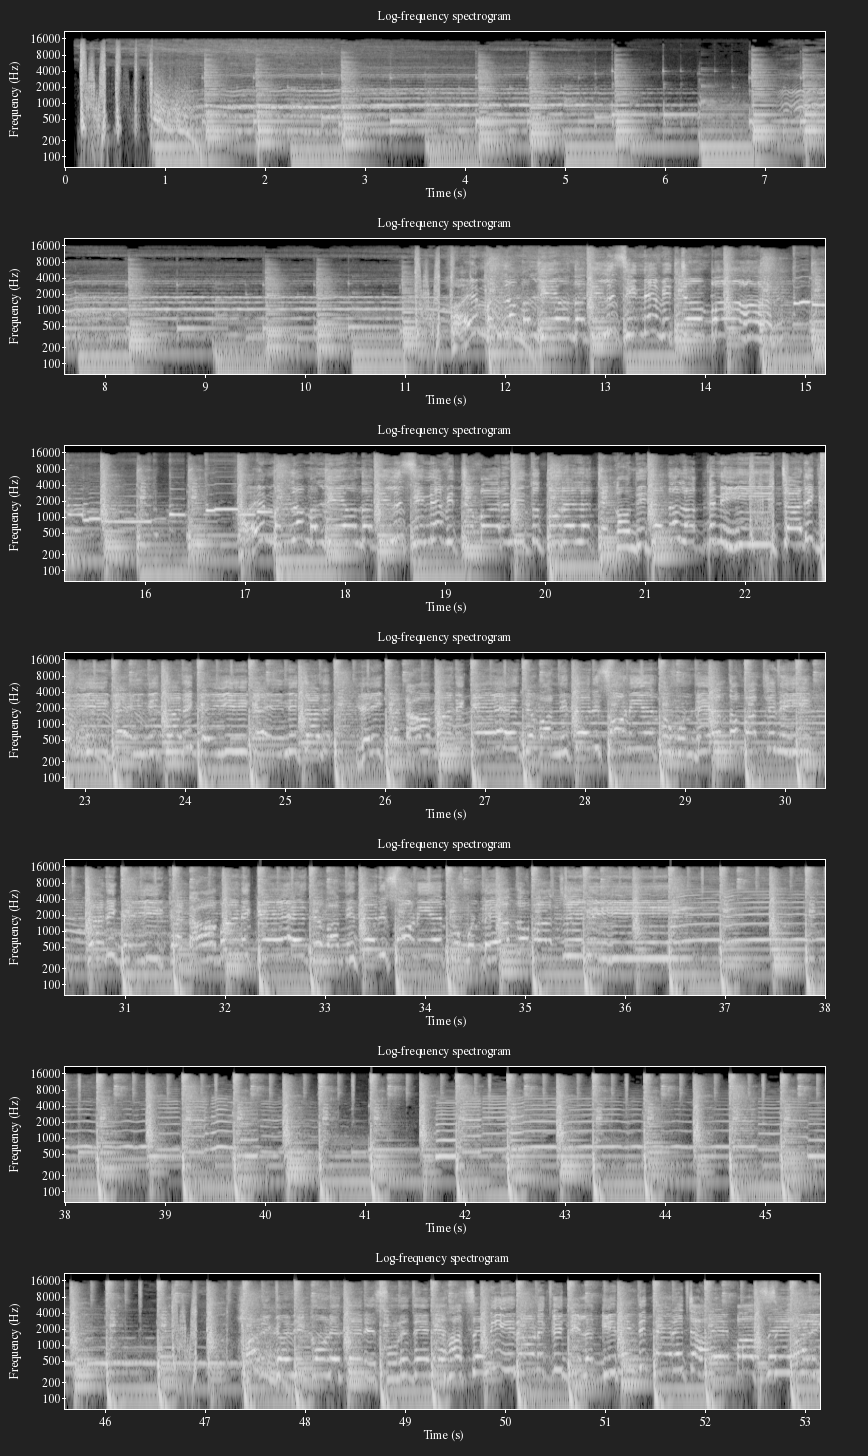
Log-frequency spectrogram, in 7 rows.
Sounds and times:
Music: 0.2 - 53.1.

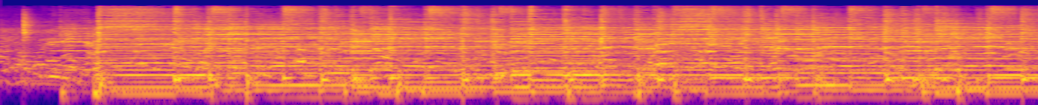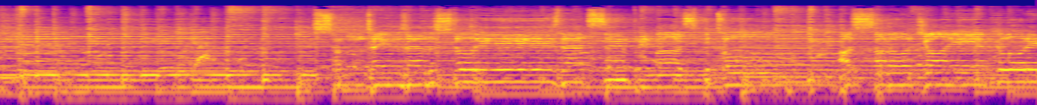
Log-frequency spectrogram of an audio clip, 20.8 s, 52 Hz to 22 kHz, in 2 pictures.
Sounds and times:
Accordion: 0.4 - 20.7
Singing: 13.5 - 20.7.

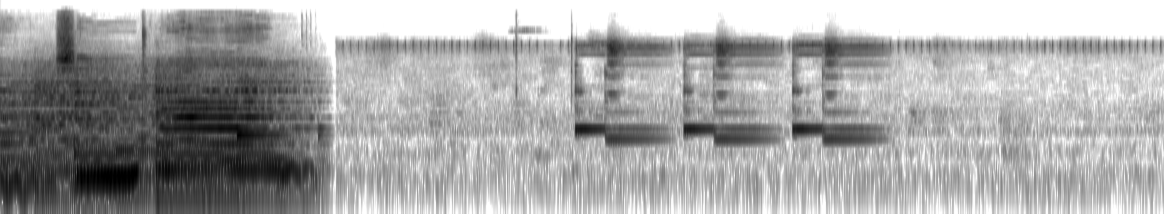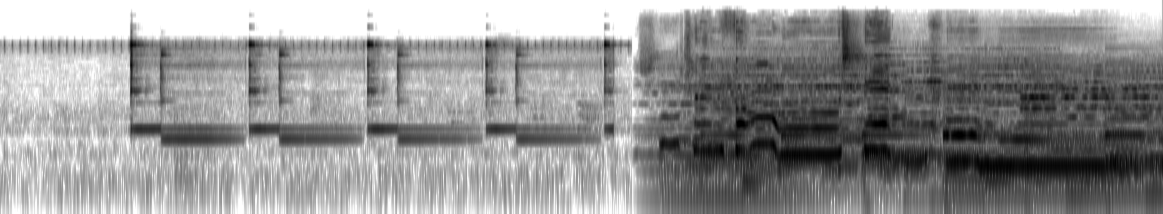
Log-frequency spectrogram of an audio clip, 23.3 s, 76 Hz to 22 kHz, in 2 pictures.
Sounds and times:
Music: 0.0 - 3.4, 18.0 - 23.2
Doorbell: 5.8 - 9.0, 13.0 - 17.8.

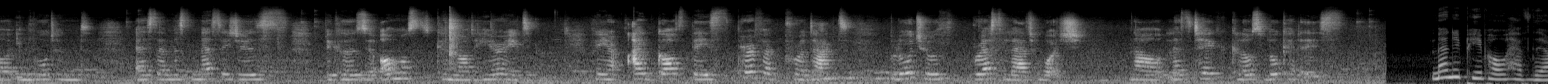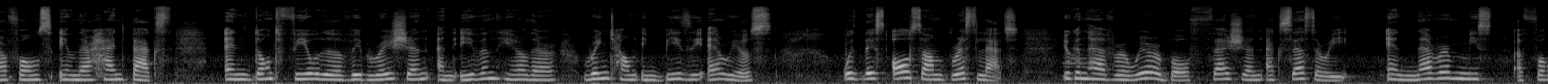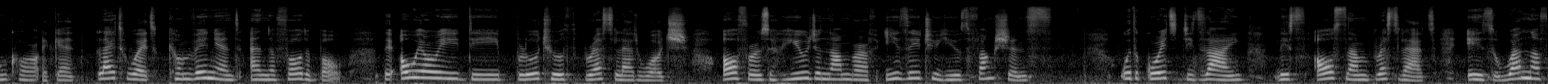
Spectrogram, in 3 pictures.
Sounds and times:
Speech: 0.0 - 13.6, 14.3 - 23.2, 23.9 - 41.5, 42.2 - 46.4.

